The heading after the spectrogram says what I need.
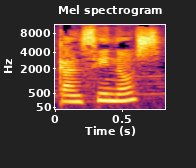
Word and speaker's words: Cansinos: allí, pues eh eh se dejó de pronunciar Cansinos y se pronunciaba Cansino.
